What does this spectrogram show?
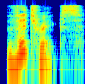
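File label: "vitrics", English, British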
